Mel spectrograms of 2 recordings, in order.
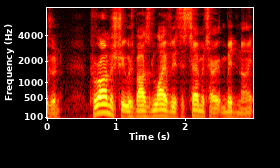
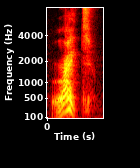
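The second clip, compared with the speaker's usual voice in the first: declaring; 8 semitones higher, 3 dB louder than usual. Acted. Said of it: "declared Miss Hatchet".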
